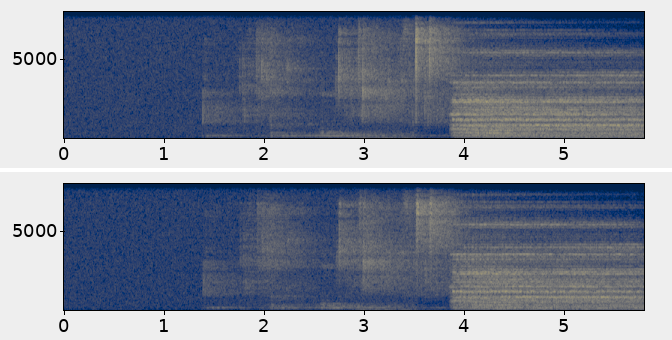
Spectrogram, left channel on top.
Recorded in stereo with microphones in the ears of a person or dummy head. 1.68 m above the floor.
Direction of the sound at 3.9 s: 5° left (ahead or behind).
